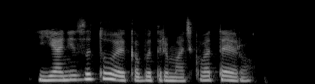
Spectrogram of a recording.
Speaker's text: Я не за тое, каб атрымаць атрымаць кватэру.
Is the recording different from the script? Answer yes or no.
yes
